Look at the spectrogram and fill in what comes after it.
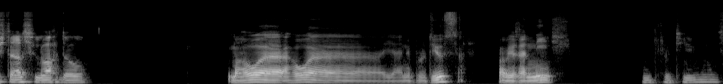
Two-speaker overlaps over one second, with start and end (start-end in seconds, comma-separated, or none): none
